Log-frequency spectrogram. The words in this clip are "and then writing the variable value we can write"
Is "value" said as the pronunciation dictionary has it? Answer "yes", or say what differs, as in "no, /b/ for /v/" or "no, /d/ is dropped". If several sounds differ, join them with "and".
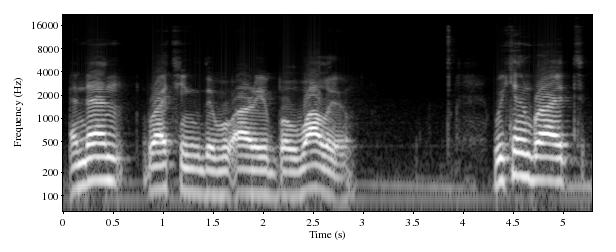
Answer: no, /w/ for /v/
